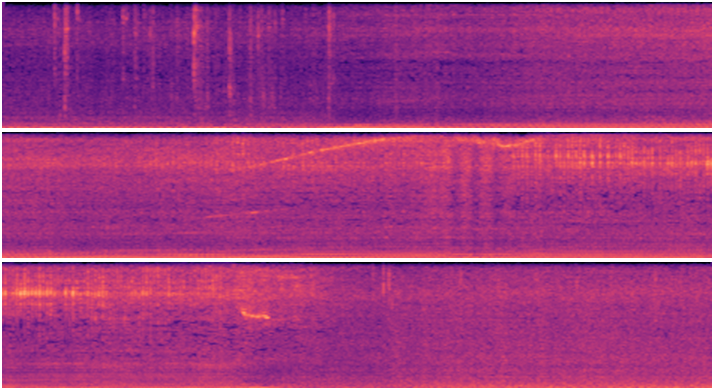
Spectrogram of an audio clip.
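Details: Buick Grand National under boost: engine pulls hard with a rising drone and hiss; owner suspects an exhaust leak under boost, unconfirmed.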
